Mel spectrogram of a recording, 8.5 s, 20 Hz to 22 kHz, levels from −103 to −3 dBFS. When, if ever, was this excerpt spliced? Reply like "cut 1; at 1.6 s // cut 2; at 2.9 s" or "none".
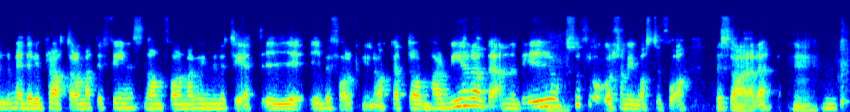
none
